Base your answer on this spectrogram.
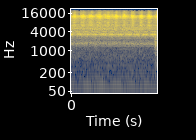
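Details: In the evening at a planted forest garden, many cicadas, possibly over a hundred, some singing on a Siamese rosewood tree, give a shrill, unbroken, high, hissing buzz that swells faintly in rapid regular pulses.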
